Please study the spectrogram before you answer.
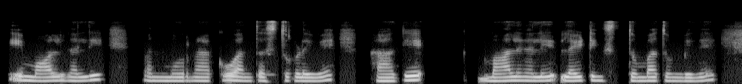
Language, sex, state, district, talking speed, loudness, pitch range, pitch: Kannada, female, Karnataka, Bangalore, 105 wpm, -16 LUFS, 165-180 Hz, 170 Hz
